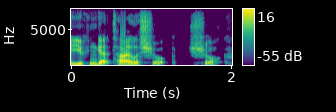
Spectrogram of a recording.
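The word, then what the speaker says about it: Shough: Shook which it is pronounced for not many picks.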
